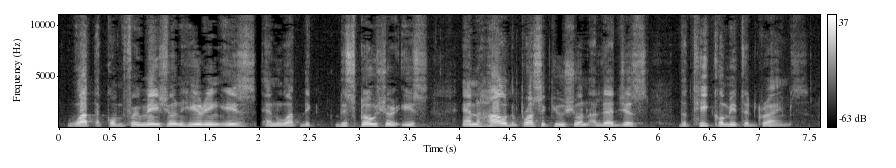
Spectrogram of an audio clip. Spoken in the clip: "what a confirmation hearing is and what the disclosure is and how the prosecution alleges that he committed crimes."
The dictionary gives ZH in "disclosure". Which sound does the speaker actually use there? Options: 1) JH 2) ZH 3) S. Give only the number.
3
